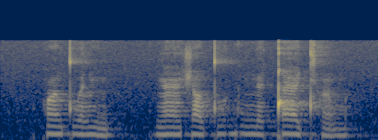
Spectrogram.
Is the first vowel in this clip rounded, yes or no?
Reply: no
